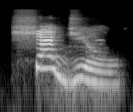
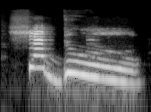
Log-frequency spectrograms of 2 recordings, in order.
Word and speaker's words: schedule: please what is the difference between the four pronunciation of schedule I already said it please listen again schedule schedule schedule schedule so said we need more time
